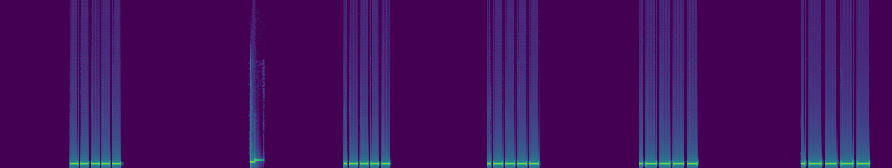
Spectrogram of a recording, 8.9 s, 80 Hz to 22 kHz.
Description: Morse code, heard as a keyed tone, about 39 wpm, spaced as for 8 wpm, 700 Hz. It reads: 0 1111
